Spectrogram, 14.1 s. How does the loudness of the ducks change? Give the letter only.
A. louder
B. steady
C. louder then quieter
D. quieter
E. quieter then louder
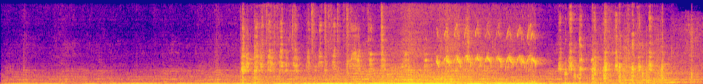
A.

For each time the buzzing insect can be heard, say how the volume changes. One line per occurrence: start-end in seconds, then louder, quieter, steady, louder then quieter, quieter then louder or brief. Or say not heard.
0.0-14.0 louder.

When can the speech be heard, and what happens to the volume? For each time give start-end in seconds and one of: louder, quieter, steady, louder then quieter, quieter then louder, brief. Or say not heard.
not heard.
